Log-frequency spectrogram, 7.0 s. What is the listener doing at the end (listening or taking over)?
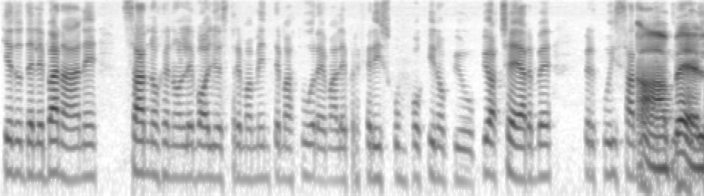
listening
